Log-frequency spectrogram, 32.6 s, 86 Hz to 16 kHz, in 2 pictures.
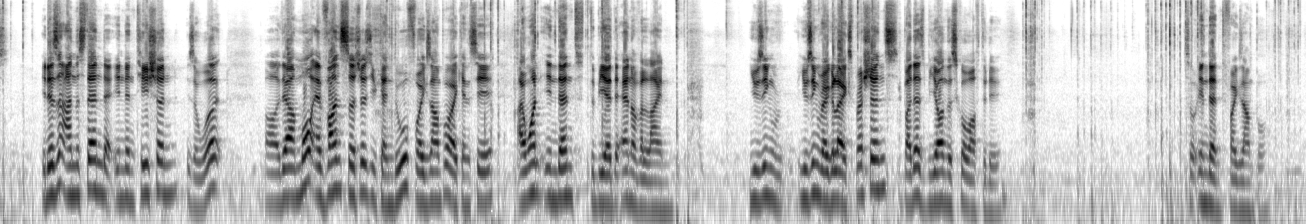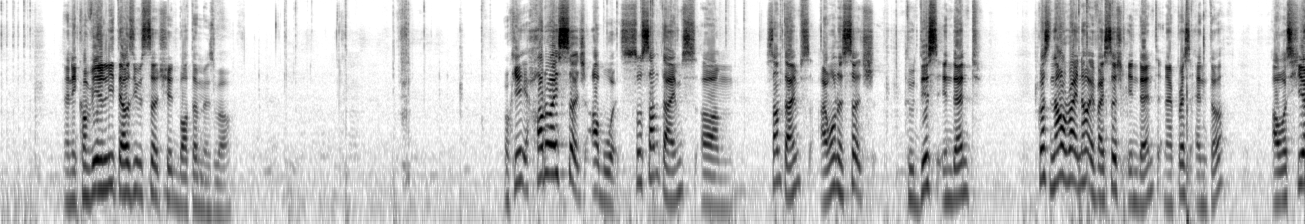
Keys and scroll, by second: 0.0-0.2 typing, 5.0-7.5 typing, 8.4 Return, 10.5-11.0 typing, 13.2-16.5 typing, 23.0-27.2 typing, 29.1-30.7 typing, 31.1 Return.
